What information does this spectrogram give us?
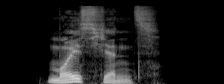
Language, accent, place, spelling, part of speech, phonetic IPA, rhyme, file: German, Germany, Berlin, Mäuschens, noun, [ˈmɔɪ̯sçəns], -ɔɪ̯sçəns, De-Mäuschens.ogg
- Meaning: genitive singular of Mäuschen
